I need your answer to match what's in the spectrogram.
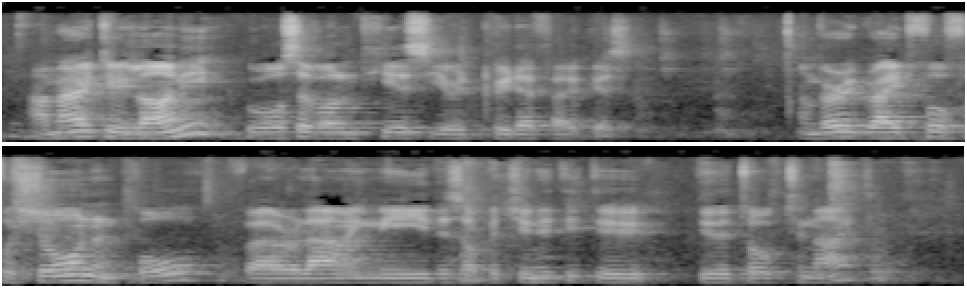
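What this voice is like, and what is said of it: South African accent with London influence. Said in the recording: “I'm originally from South Africa, but I also spent some time in London, which is why my accent's a little bit strange.”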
